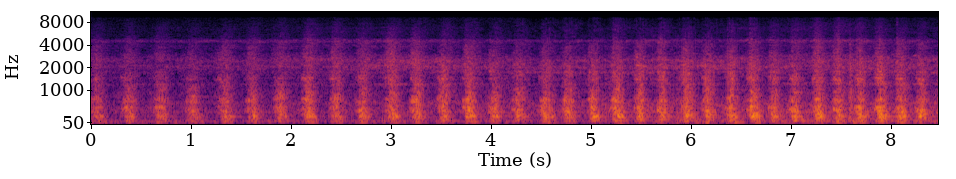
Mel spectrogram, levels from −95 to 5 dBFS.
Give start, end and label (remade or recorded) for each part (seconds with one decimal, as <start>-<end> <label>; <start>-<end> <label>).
0.0-4.3 recorded; 4.3-6.7 remade; 6.7-8.5 recorded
